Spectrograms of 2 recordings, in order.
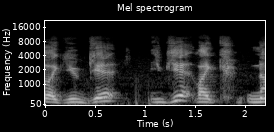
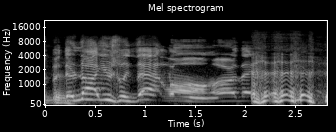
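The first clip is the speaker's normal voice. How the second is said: pleading patient; 6 semitones higher, slower than usual. Retold or imitated. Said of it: "And he goes".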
